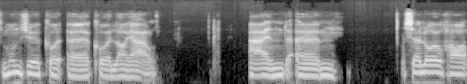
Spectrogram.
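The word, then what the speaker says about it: Mon cœur loyal: heart is um well Henry would actually say it in French um I forgive my bad pronunciation but it's moner cor loal and um so loyal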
